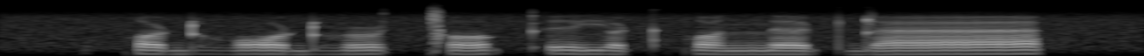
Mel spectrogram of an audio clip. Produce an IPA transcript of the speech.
qʷ ə ɖʱ ɔ ɖʱ ə˞ ǀ ʌ kʼ ɪ j ə ʈ qʷ ɪ n ɛ ʈ ɖ æ

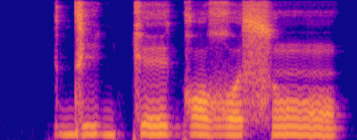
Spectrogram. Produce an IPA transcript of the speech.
d i ɡ k e ɡ ɔ ʁʷ ə s õ

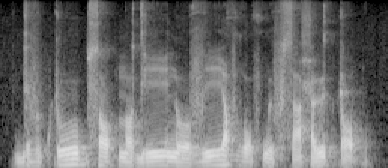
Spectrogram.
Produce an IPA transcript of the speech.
ɡ e v ɘ p ʈ uː b s ɔː p n̪ ɔ d iː n oː v iː f ðˤ uː f w ɨ f s a ħ ɨː t ʈ ɔ p

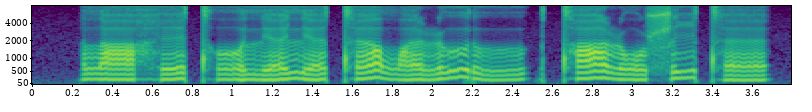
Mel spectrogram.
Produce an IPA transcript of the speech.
l a˨ h e˨˦ tʰ ɤ˨ lʲ ɛ˨˦ lʲ ɛ˨˦ tʰ ɛ˧˥˧ lˠ ɛ˨ ɭ ɯ˧˥˧ ɾ ɯ˨˦ | tʰ a˧˥˧ ɭ o˨ ʂ i˧˥˧ tʰ ɛ˨

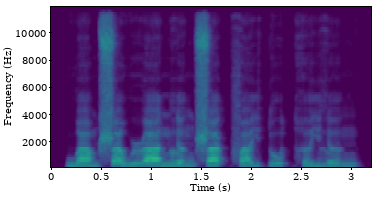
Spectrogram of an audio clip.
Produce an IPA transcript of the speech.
w a˨˩ m ʂ a˧ w ɹ a˧˥ n l ə˧ ŋ ʂ a˦˥ k̚ f a˨˩˦ j ɗ o˨˩ t̚ h ə˧˥ j l ə˧ ŋ

